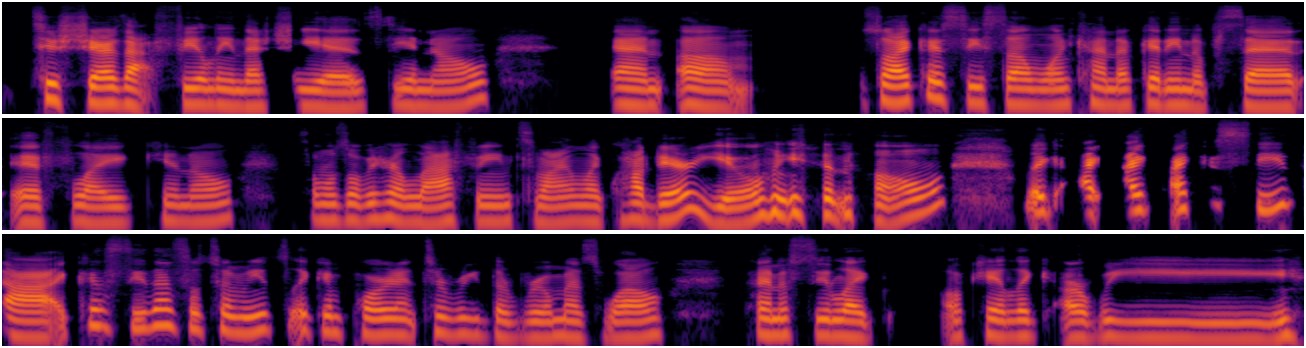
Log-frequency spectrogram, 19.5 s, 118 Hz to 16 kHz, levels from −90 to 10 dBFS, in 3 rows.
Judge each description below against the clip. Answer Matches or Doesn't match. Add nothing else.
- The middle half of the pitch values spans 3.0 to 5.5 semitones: Doesn't match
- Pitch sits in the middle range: Matches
